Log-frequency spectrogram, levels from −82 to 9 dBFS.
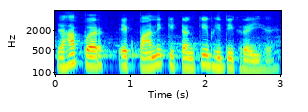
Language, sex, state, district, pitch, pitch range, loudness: Hindi, male, Jharkhand, Ranchi, 140 Hz, 135-155 Hz, -20 LUFS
